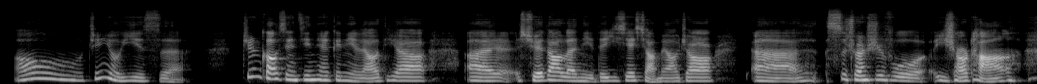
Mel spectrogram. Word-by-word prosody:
哦， 225 -3 -2
真 275 - -6
有 250 - -1
意 170 0 -5
思。 150 -3 -10 0.6
真 360 0 -5
高 255 -6 +8
兴 225 -5 +1
今 215 +1 +1
天 205 -2 +1
跟 190 -1 -4
你 170 -3 -3
聊 145 +1 0
天 180 +2 -4
儿， 175 -1 +2 0.4
呃， 170 -1 -1
学 175 0 +2
到 195 0 +5
了 170 -2 +2
你 155 -3 -4
的 165 +3 -5
一 165 +1 -3
些 180 +2 -2
小 180 -2 0
妙 145 0 -3
招 165 +2 -1
儿， 165 0 +2 0.3
呃， 155 0 -1
四 195 +10 -4
川 205 -1 +4
师 210 0 -2
傅 170 -7 -3
一 185 0 -5
勺 160 - +2
儿 170 - +5
糖， 175 +4 +4
175 Hz, 210 characters per minute, -24 LUFS, 160-205 Hz, 0.6 s, 高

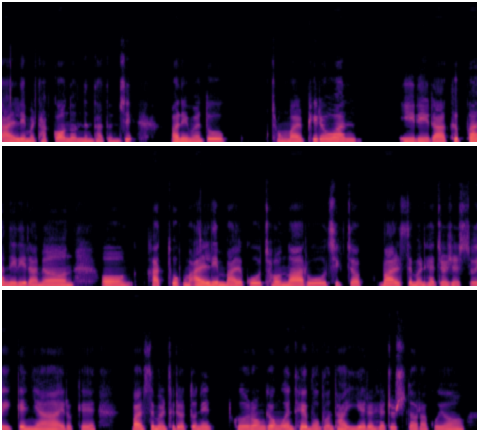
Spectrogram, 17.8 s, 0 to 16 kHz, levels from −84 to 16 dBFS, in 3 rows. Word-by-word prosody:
알림을 200 +1 +2
다 190 -1 -6
꺼 275 - +3
놓는다든지 210 - -4 0.5
아니면 220 -1 +2
또 210 0 +2 0.6
정말 220 0 -1
필요한 310 -2 +1 0.5
일이라 230 0 +1
급한 250 +4 +3
일이라면 215 +1 +2 0.4
어 200 +1 +4 0.2
"카톡 325 -4 0
알림 215 +4 +5
말고 190 +2 +1
전화로 205 0 +2
직접 200 0 -3 0.2
말씀을 200 +4 +2
해주실 270 -1 -2
수 235 0 -7
있겠냐." 210 0 0
이렇게 195 0 -4 0.4
말씀을 210 +4 +2
드렸더니 225 +8 -2 0.3
그런 285 +2 +1
경우에는 260 -3 +2
대부분 255 +5 0
다 230 -3 0
이해를 205 +4 0
해 295 - -1
주시더라고요. 225 - -3
220 Hz, 270 characters per minute, -24 LUFS, 200-250 Hz, 0.6 s, 알림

